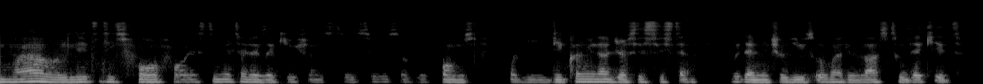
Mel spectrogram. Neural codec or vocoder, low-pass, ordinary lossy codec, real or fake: codec, 16 kHz, 2 kbps, FreqCodec, smaller model; none; none; fake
